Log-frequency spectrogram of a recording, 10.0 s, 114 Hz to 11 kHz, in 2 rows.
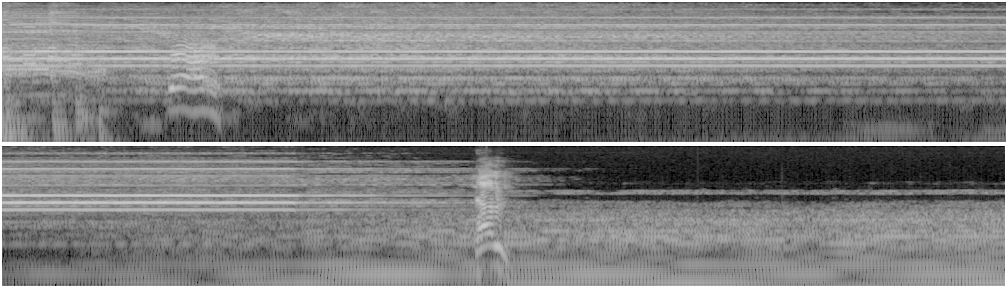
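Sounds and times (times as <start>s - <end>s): high electronic drone chord: 0.0s - 10.0s
low bass drone: 0.0s - 10.0s.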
